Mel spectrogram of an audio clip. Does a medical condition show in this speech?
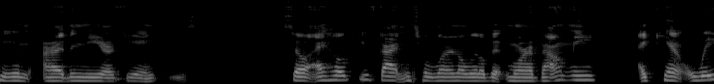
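Yes: cerebral palsy; wheelchair user.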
